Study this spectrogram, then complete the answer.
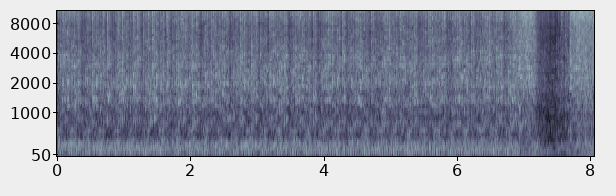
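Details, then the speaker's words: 1964 Chevy C10 pickup with a freshly built small-block V8, first start: deep, lumpy V8 burble with even beat and a clean throttle blip near the end, no ticking or knocking; sounds healthy. "so yeah like a throaty v8 for you yeah yeah that sounds good"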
